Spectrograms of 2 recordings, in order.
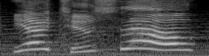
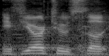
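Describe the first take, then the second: First: It is said in a Sonic the Hedgehog voice. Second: It is said in his normal voice.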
